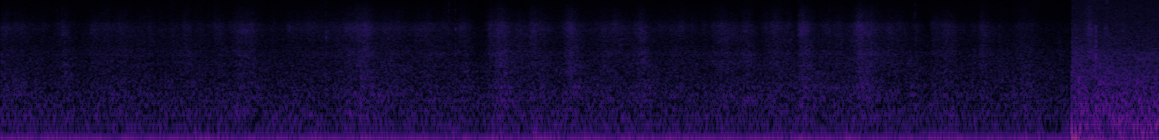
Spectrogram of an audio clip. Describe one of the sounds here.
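Stiff paper crinkles and rustles softly as it is peeled away.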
